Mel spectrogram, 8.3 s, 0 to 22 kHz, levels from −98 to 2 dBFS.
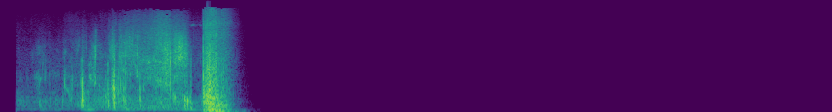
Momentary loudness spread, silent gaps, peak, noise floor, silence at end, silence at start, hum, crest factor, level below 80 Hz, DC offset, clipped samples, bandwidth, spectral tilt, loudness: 17 LU; none; 0 dBFS; -43 dBFS; 6 s; 0.35 s; none; 28 dB; -40 dBFS; under 0.1%; under 0.1%; 16 kHz; -4 dB/octave; -21 LUFS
